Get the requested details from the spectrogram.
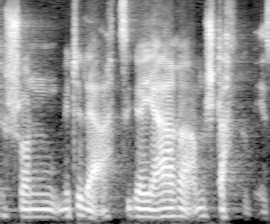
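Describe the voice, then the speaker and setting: A man speaks at a very slow pace and fairly low pitch. His tone is dark and mellow. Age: 50s. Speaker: psychiatrist, chair of a community psychiatry association. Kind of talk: interview.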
